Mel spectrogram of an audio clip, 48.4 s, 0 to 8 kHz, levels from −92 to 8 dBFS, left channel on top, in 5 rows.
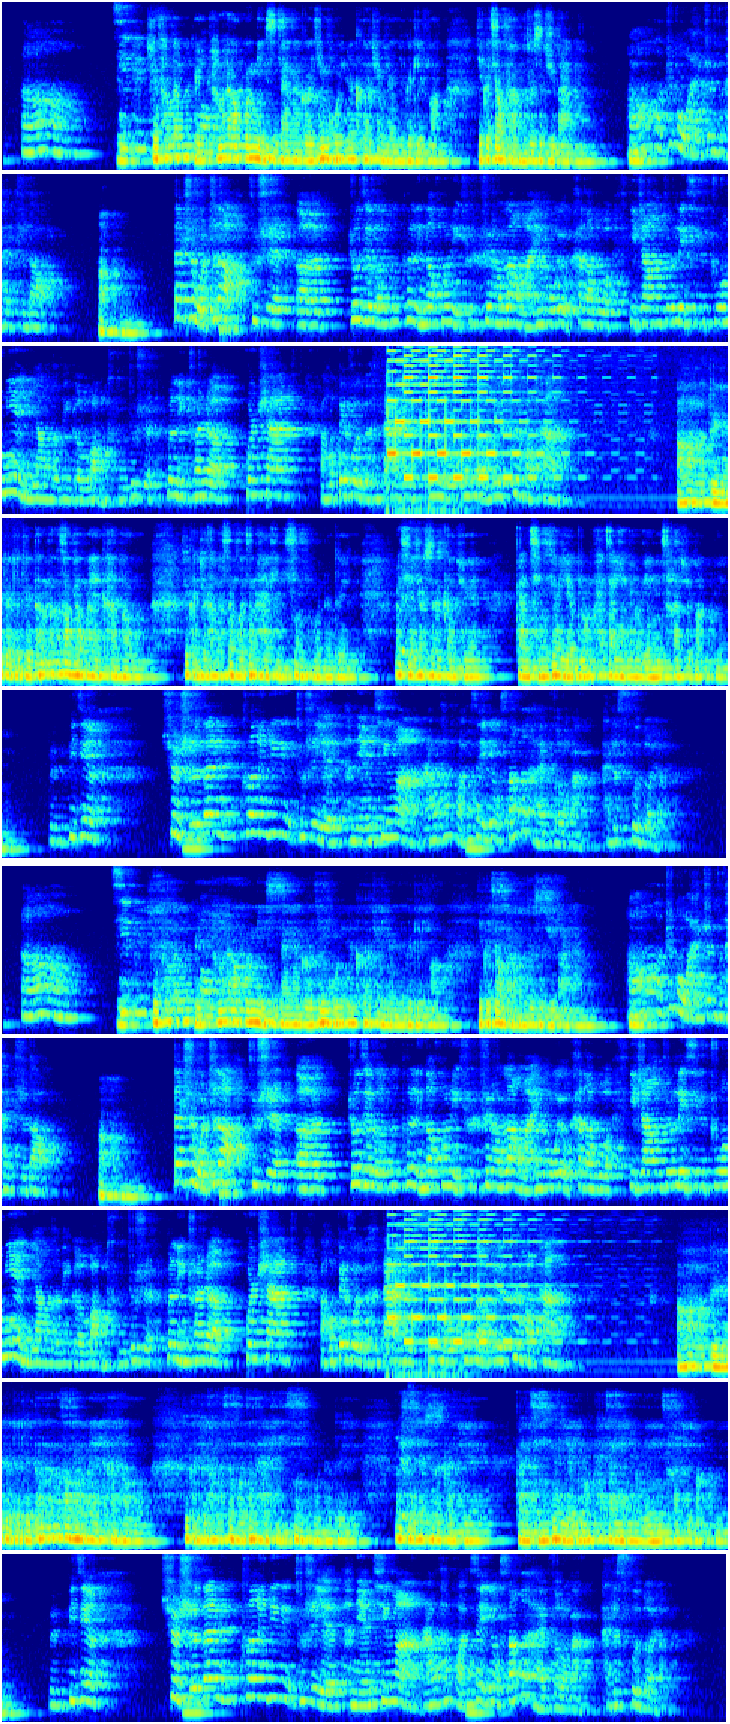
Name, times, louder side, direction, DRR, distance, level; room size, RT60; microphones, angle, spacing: voice 1, 0.2-1.0 1.5-2.0 2.6-2.8 8.3-10.3 12.0-14.0 14.3-22.4 22.6-26.8 34.3-34.9 39.3-40.4 40.8-47.6, right 2 dB, 65° right, -3 dB, 4.8 m, -37 dB
voice 2, 1.9-7.8 8.3-8.6 11.0-11.5 28.3-38.7 41.1-41.4 44.9-45.1, equal, 65° left, -4 dB, 5.6 m, -28 dB
sound 1, 24.5-26.8, left 6 dB, 40° left, 1.9 m, -24 dB
30.0 x 24.5 x 5.0 m, 0.81 s
head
